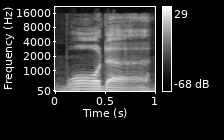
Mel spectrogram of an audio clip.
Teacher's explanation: Americans don't even say T, they treat it as a D.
